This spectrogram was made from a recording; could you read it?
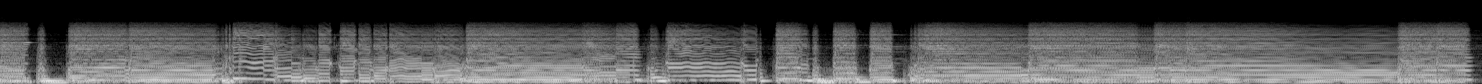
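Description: An electric guitar played through a distortion pedal, with the pedal's tone control dialled down to just below 9 o'clock, plays sustained, dense chords and a few wavering bent notes, loud and saturated throughout with a buzzy, compressed tone and no talking.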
